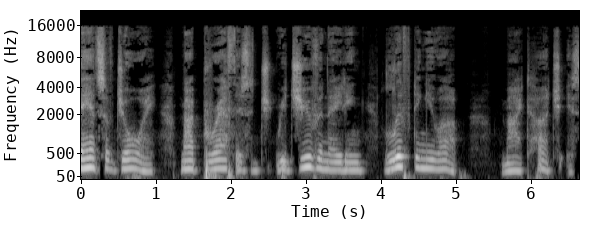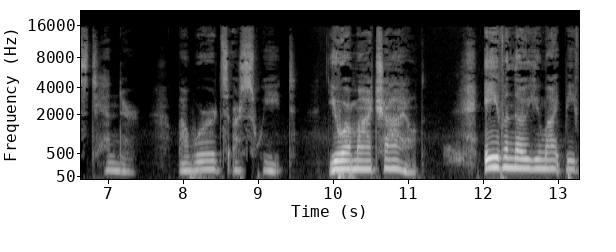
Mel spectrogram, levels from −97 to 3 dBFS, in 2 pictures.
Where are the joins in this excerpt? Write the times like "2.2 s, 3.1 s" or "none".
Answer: 9.8 s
